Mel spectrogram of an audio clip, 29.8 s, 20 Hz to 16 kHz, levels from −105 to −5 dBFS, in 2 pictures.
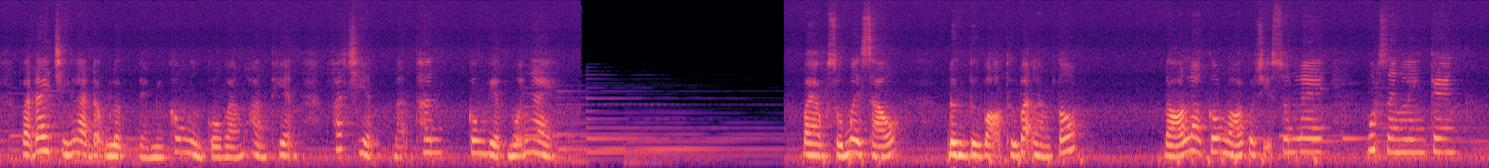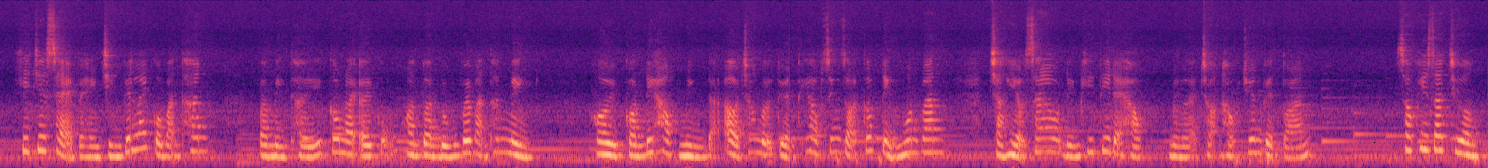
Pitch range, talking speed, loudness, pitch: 195-265 Hz, 215 wpm, -28 LUFS, 220 Hz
